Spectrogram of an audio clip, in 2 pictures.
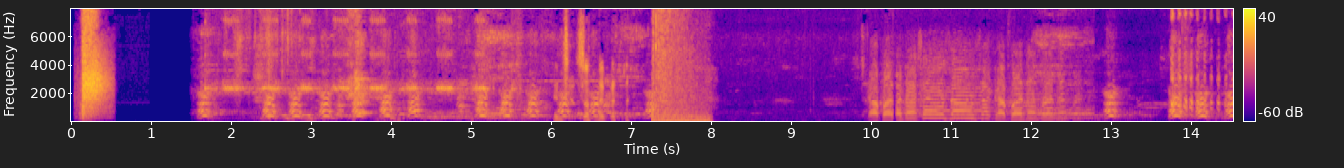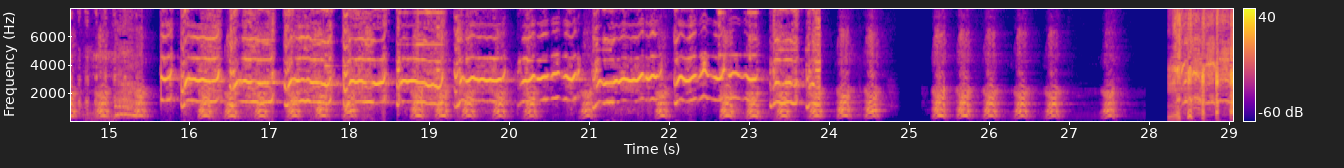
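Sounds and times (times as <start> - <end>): dog barking: 1.5 - 7.3, 12.8 - 21.2, 21.8 - 27.8.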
